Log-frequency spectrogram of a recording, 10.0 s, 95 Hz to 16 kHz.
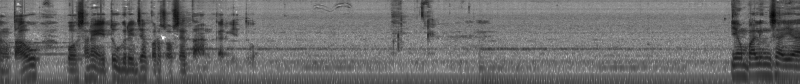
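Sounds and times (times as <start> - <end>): dark ambient drone music: 0.0 - 10.0.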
